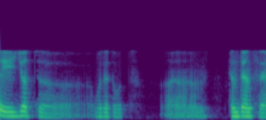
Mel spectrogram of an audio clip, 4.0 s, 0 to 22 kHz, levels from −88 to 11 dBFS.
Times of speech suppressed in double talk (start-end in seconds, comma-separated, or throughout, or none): none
